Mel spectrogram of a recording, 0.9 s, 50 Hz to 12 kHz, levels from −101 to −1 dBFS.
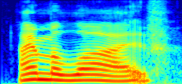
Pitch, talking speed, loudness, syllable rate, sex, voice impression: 215 Hz, 195 wpm, -15 LUFS, 7.1 syllables/s, female, feminine, adult-like, tensed, powerful, clear, fluent, intellectual, calm, reassuring, modest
